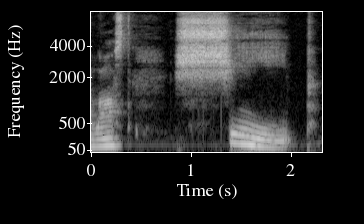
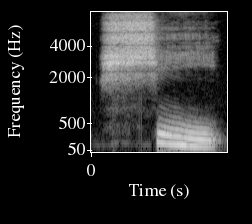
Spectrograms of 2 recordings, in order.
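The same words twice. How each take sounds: First: "sheep" drawn out and falling; slow demo. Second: "Sheep" stretched and louder, falling; over-articulate "Sheep" so they see your mouth; said slowly. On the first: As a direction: stretch "sheep" for the class. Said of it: "Say it slowly". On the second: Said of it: "Say it slowly. Watch my mouth". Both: Shown as a demonstration.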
